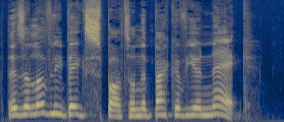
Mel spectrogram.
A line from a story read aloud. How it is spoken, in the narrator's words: one of the neighbours shouted from the street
